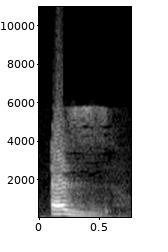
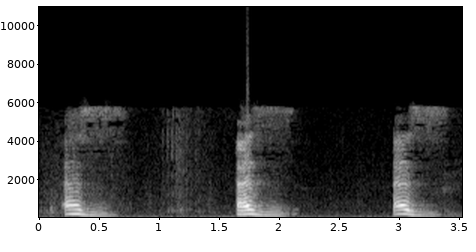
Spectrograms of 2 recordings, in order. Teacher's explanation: And there is actually a whistling sound. As. So the Zay comes from the tip of the tongue and the palates of the two front top incisors at a point just above the two front lower incisors.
